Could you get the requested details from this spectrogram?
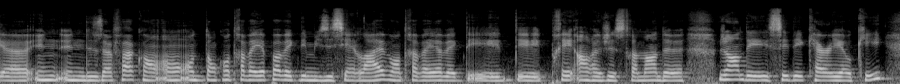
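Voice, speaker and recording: A woman speaks at a moderate pace with hardly any pauses. Her voice sits at a medium pitch and stays very even in loudness. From Toronto, Ontario (Franco-Ontarian). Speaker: singer. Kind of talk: radio interview. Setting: radio studio. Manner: halting.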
